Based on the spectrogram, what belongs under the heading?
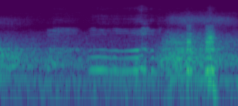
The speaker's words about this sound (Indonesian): Itu mobil Pak Mandor datang.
